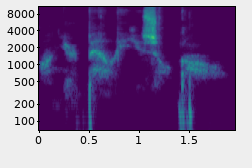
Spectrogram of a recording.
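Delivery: usual speaking voice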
